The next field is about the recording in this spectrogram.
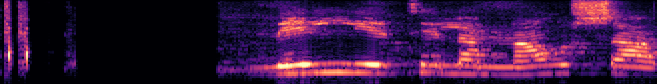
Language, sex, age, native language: Icelandic, female, 10, Icelandic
